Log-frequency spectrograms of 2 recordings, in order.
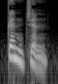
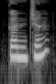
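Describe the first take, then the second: First: Kanchan with the pitch falling; corrected form, falling. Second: Kanchan with the pitch rising; Kanchan left hanging on a rise; error example, rising. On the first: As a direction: close off Kanchan with a fall. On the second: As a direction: lift the end of Kanchan. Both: Shown as a demonstration. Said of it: "अनुस्वार और अनुनासिक संबंधी अशुद्धियां".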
